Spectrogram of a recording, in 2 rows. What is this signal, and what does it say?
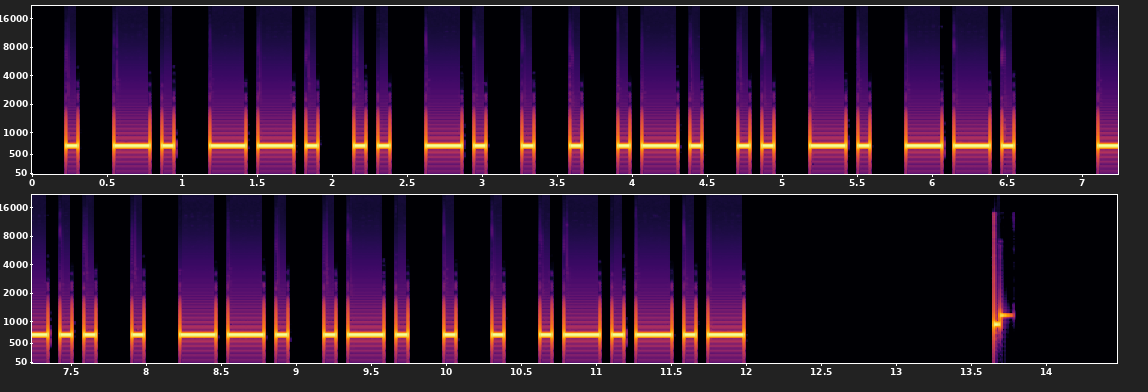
Morse code, heard as a keyed tone, about 15 wpm, 700 Hz. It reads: ENGINEERING DEGREE.
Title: Sentences from Top 1500 Words 15wpm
